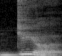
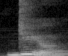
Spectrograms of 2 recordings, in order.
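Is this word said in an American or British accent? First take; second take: British; British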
